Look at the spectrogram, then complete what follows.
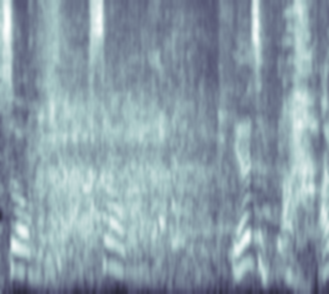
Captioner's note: audience laughing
